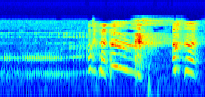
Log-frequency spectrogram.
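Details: Burping: a brief throaty belch-like sound mixed with a young child's laughter, ending in further giggles; ordinary burping.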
